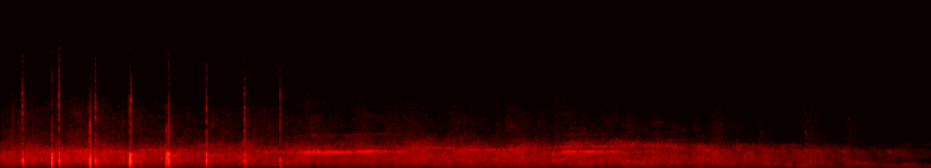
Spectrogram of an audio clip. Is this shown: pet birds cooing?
no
